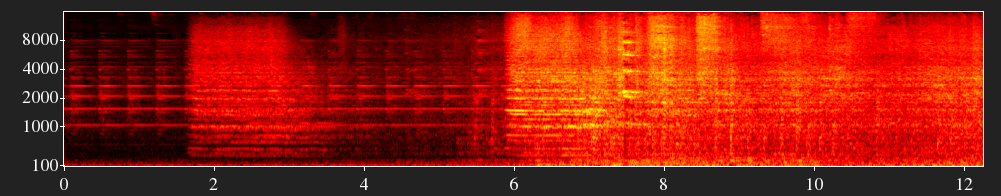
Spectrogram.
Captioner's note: sound Effect: Train and Crossing Bell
